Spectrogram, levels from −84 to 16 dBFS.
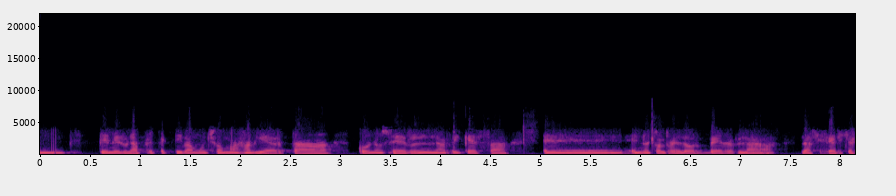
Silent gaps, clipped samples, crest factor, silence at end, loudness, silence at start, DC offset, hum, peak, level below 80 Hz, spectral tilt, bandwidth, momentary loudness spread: none; under 0.1%; 14 dB; 0 s; -30 LUFS; 0 s; under 0.1%; none; -16 dBFS; -56 dBFS; -5.5 dB/octave; 6.2 kHz; 6 LU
